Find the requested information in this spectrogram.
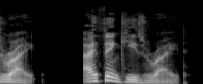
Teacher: Do you notice too at the end of the word right? There's no T sound.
